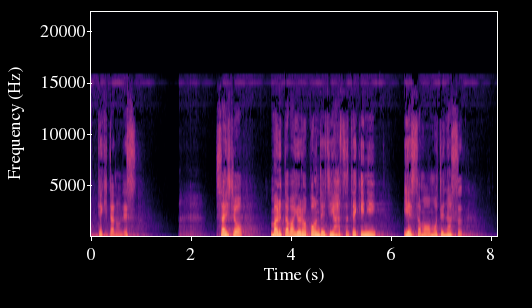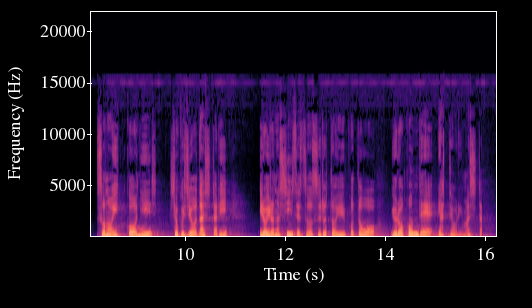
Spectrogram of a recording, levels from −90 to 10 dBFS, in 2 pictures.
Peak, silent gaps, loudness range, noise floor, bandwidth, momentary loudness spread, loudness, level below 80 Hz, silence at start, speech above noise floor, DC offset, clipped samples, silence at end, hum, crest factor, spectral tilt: -2 dBFS; none; 4 LU; -66 dBFS; 16 kHz; 14 LU; -17 LUFS; -50 dBFS; 0 s; 49 dB; under 0.1%; under 0.1%; 0.3 s; none; 16 dB; -5.5 dB/octave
